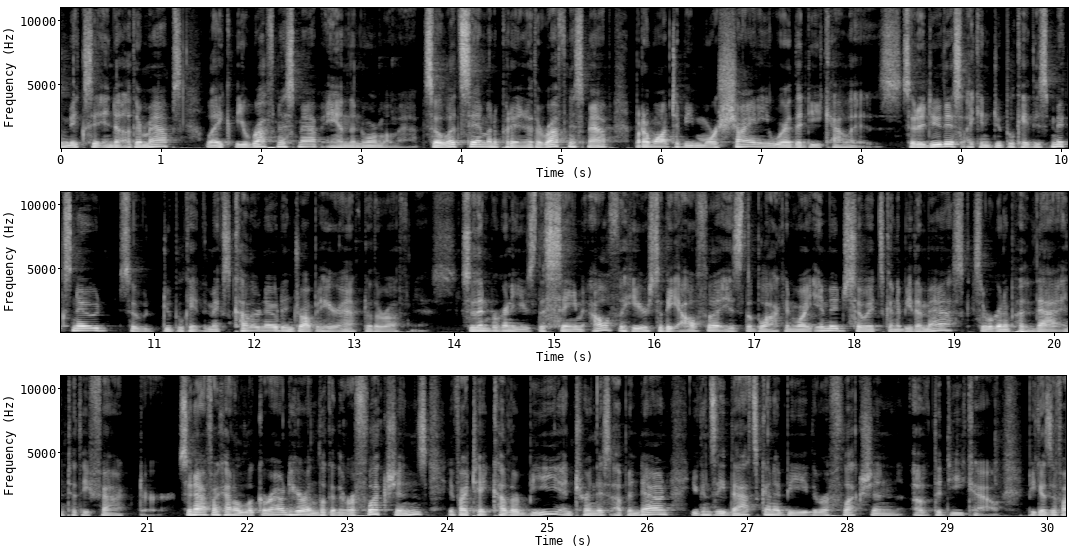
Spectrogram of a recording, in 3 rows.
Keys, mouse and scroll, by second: 0.3 click, 0.6 g, 0.9 a, 1.0 right click, 1.3 g, 2.5 right click, 3.0 middle click, 4.3 click, 5.0 shift+middle drag, 7.3 shift+middle drag, 8.6 right click, 9.1 shift+d, 11.7 click, 12.8 middle click, 14.8 drag, 18.8-20.7 drag, 21.2-22.3 middle drag, 22.6 middle click, 23.0 middle click, 23.9 click, 26.8 middle click, 28.0 click, 28.9 middle click.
